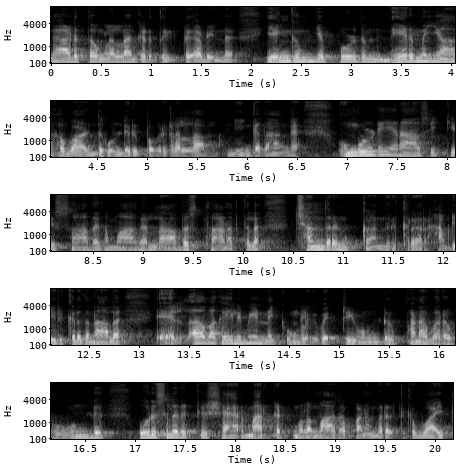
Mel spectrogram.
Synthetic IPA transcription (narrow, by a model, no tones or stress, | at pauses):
ɐɐɽɯt̪ːɐʋɐŋɡɐɭɛlːaːmkɛɽɯt̪ːɯkɪʈːɯɐpɐɽɪnːɯ | ɛŋɡɯmɛpːɔɻɯðɯmneːɾmɐjaːɣɐʋaːɻnd̪ɯkɔɳɖɪɾɯpːɐʋɐɾɣɐɭɛlːaːmniːŋɡɐðaːŋɡɐ | ʊŋɡɐɭɯɽɐjɐɾaːsɪkːɯsaːðɐɣɐmaːɣɐlaːbɐst̪ʰaːnɐt̪ːɪlɐ | t͡ʃɐnd̪ɪɾɐnʊʈkːaːɾnd̪ɪɾɯkːɪraːɾɐpːɐɽɪiɪɾɯkːɪrɐðɐnaːlɐ | ɛ̰lːaːʋɐɣɐjɪlɯmeːnːɐɪkːɯʊŋɡɐɭɯkːɯʋɛʈriʊɳɖɯpɐɳɐʋɐɾɐʋɯʊɳɖɯ | ɔɾɯsɪlɐɾɯkːɯʂaːɾmaːɾkɐʈ̚muːlɐmaːɣɐpɐɳɐmːɐɾɐt̪ːɯkːɯʋaːjpː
